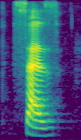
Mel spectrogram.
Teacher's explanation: start with s with the tip of your tongue behind your top teeth and the air moving out of your mouth. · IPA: /sɛz/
